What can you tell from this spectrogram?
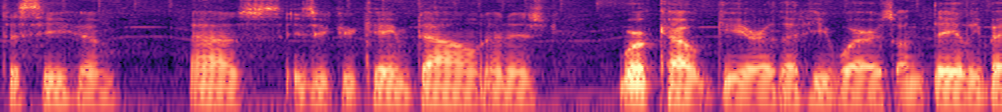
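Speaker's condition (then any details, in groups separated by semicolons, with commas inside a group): No condition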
